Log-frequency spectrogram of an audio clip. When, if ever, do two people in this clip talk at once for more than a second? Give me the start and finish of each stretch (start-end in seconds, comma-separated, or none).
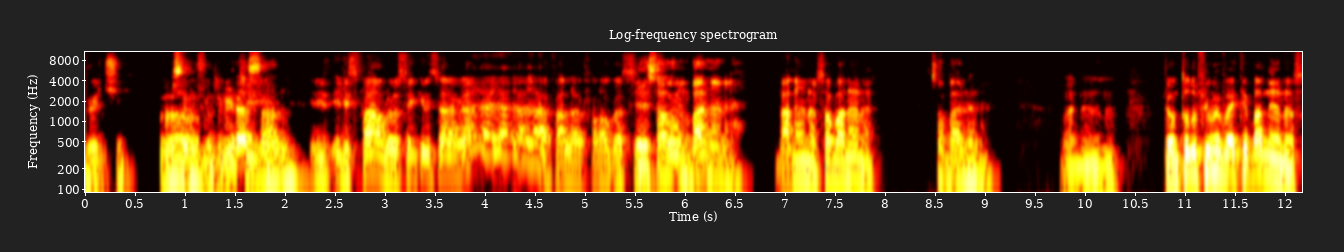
0.8-2.1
